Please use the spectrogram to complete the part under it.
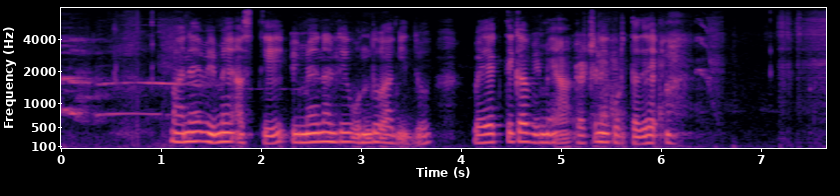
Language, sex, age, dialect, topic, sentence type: Kannada, female, 25-30, Coastal/Dakshin, banking, statement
